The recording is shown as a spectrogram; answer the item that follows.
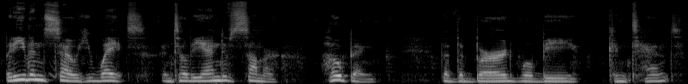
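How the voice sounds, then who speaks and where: A man reading a picture book aloud as a teacher would, expressively, with deliberate dramatic phrasing and frequent pauses. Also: fairly high pitch, creaky, darkish tone. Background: background music.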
